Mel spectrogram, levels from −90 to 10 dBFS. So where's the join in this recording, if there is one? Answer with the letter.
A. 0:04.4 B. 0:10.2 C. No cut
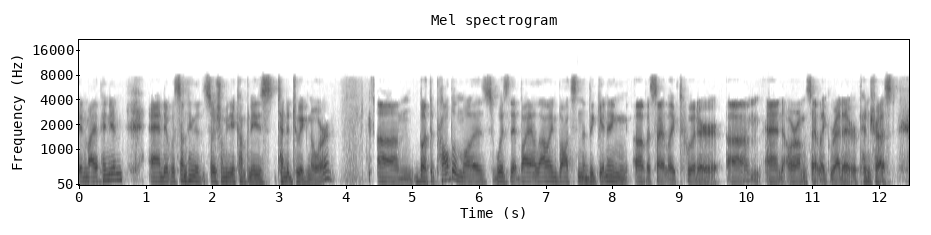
A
